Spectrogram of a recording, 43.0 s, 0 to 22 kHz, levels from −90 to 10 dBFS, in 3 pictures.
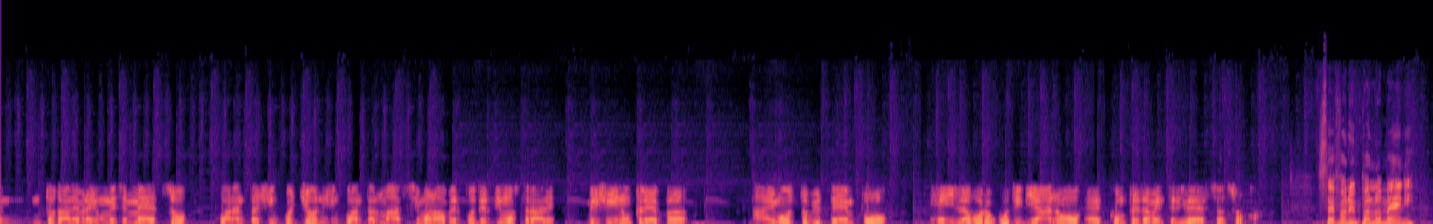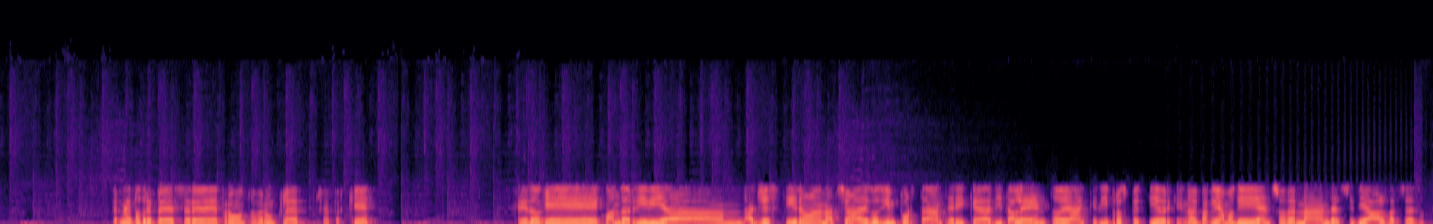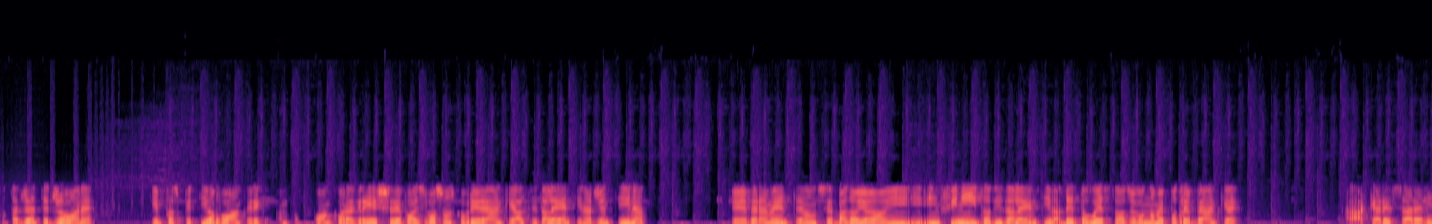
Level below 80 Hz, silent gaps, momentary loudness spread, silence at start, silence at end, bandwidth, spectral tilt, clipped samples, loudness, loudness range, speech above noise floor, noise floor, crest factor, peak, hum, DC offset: -50 dBFS; none; 8 LU; 0 s; 0 s; 14 kHz; -6 dB/octave; under 0.1%; -20 LUFS; 3 LU; 31 dB; -51 dBFS; 18 dB; -4 dBFS; none; under 0.1%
